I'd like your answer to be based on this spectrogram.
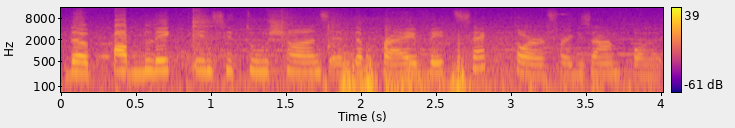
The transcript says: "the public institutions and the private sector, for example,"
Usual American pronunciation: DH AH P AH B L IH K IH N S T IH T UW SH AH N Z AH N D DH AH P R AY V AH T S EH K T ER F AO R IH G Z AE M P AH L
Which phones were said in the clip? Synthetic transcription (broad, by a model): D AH P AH B L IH K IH N S T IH T UW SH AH N S AH N D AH P R AY V AH T S EH K T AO F AO R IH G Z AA M P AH L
